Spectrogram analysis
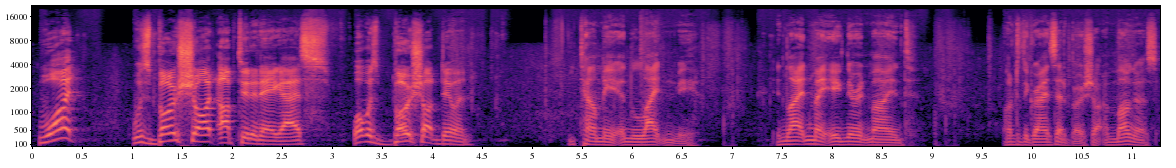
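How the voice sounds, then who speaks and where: Man putting on a lively low-voiced Southern cowboy. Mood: chatty, amused. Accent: put-on American Southern. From Australia. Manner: folksy, courteous, rambling. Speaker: live game streamer. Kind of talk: casual livestream chat over gameplay.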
